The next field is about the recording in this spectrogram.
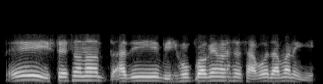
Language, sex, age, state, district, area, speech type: Assamese, male, 18-30, Assam, Dhemaji, urban, conversation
